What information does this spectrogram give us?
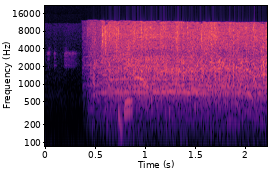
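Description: A studio audience bursts into applause after a brief faint moment, the clapping rising quickly to a dense, loud, sustained roar that holds steady to the end.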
